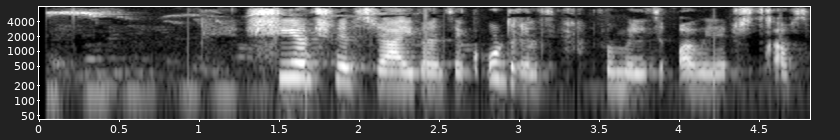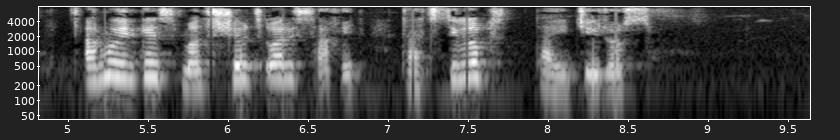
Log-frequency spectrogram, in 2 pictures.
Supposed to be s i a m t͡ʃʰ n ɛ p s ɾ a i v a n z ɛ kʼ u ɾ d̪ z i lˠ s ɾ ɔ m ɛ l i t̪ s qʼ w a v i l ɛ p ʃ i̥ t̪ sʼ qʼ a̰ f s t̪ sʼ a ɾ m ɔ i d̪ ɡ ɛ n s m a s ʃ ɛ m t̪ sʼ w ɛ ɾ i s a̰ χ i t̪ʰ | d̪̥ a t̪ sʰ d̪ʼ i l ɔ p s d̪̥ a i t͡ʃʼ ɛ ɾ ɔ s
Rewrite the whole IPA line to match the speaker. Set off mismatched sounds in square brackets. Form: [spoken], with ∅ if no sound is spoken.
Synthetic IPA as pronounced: [ʃ] i a m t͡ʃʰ n ɛ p s ɾ a i v a n z ɛ kʼ u ɾ d̪ [ʁ] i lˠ s ɾ ɔ m ɛ l i t̪ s qʼ w a v i l ɛ p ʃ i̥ t̪ sʼ qʼ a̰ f s t̪ sʼ a ɾ m ɔ i d̪ ɡ ɛ n s m a s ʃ ɛ m t̪ sʼ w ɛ ɾ i s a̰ χ i t̪ʰ | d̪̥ a t̪ sʰ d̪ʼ i l ɔ p s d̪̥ a i t͡ʃʼ [i] ɾ ɔ s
